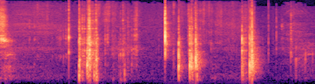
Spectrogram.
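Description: Steel machinist jack parts being handled in their wooden box: several sharp clinks and knocks as the pieces are lifted, knocked together and set down, the first few about a second in.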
